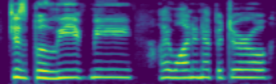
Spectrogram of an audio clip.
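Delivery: crying plea. Retold or imitated. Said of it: "crying to my husband".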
